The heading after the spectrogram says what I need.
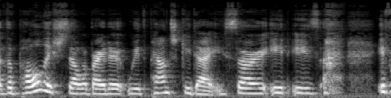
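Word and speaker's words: pączki: i would have said patsky day um apparently it's also pronounced panchky day which is apparently incorrect so um i did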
